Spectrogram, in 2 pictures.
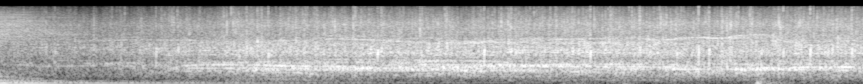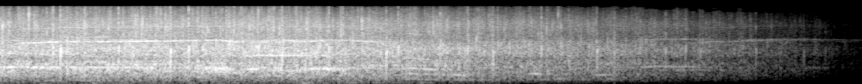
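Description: Large audience applauding and cheering after a live rock song. The applause fades out over the last couple of seconds.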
